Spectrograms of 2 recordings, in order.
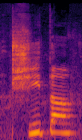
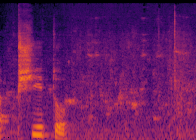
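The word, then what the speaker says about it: Peshitta: Parce que dans la région ouest de la Syrie, on prononce plutôt en O, alors que la région est, on récite en A. Donc les Chaldéens ont la Pshita, alors que tous les Syriaques ont la Pshito.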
